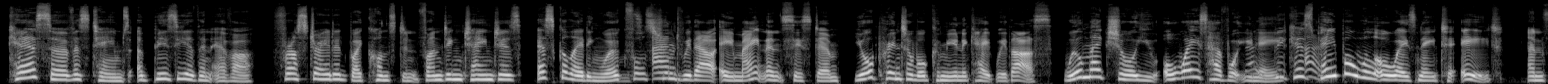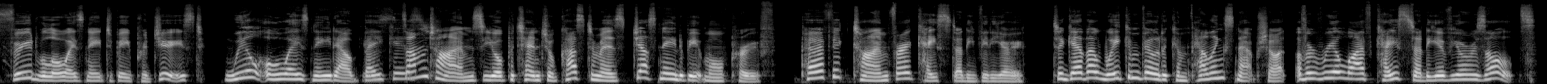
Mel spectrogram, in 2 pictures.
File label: Natural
